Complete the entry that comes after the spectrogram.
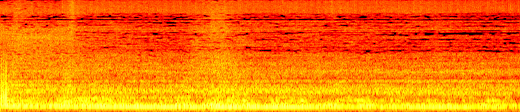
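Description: Mahindra Bolero's engine running steadily as it drives, heard from inside the cabin as a low, even drone.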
